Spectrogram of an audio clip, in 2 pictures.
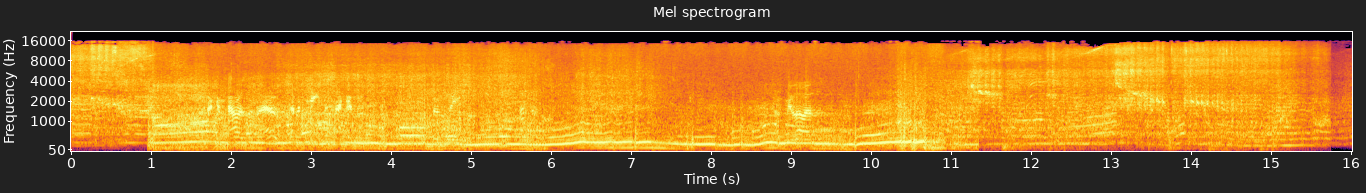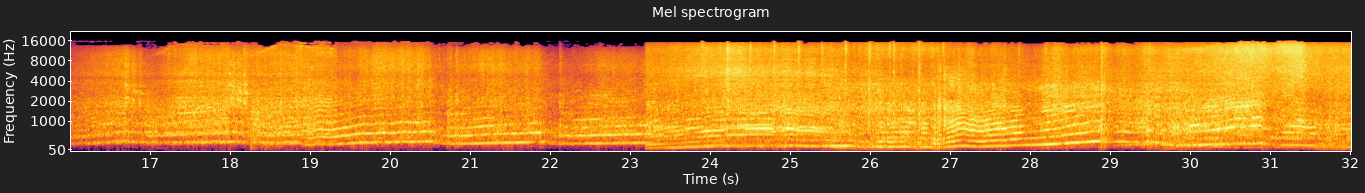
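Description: Group B rally car engines, an Audi Sport Quattro among them, revving hard and falling back in pitch again and again through gear changes as the cars pass on a tarmac stage. Several short passes follow one another, the loudest in the first ten seconds or so.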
